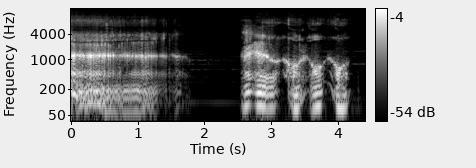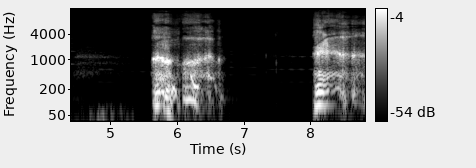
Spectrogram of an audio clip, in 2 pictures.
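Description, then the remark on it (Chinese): A voice imitates four tired cart drivers snoring as they sleep on a communal bed: four loud, rough, throaty bursts with short silent gaps between them. One burst rattles in quick pulses, and no words are spoken. “送走了老宋头，一个个的倒在这枕头上就鼾声大作，那呼噜声是此起彼伏啊。”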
